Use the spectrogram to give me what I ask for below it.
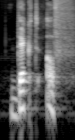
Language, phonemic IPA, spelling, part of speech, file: Dutch, /ˈdɛkt ˈɑf/, dekt af, verb, Nl-dekt af.ogg
- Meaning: inflection of afdekken: 1. second/third-person singular present indicative 2. plural imperative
